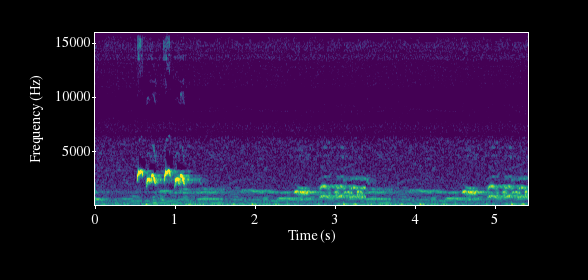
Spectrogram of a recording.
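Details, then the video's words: A tame sooty-headed bulbul (kutilang) singing in the morning, used as a lure call, gives a quick burst of loud, bubbly chirps, then softer rolling, gurgling phrases repeating about every two seconds. "Kicau Merdu Kutilang Jinak Gacor"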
